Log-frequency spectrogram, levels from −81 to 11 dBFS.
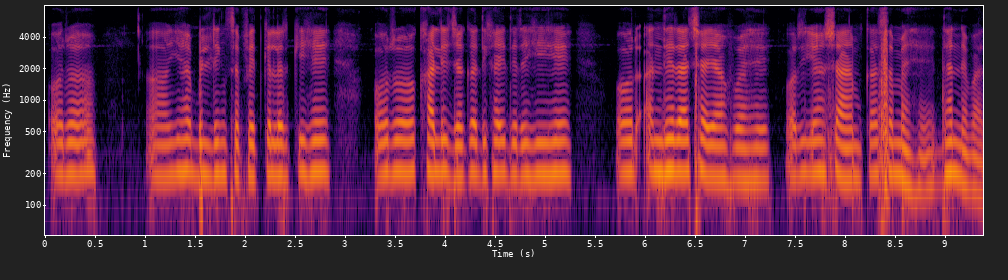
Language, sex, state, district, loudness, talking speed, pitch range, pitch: Hindi, female, Maharashtra, Dhule, -19 LUFS, 180 wpm, 185-205 Hz, 195 Hz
